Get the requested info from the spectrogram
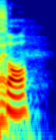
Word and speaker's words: Seoul: I get Tokyo, and I bought a how to pronounce it, but I think Seoul in South Korea. – Sure. – Seoul. I apologize on the pronunciation. – It's Seoul.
